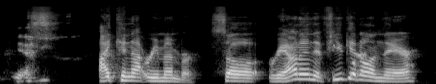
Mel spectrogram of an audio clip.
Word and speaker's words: Rhiannon: Looks like we have an excellent question from Rhiannon. Yes, I said it right this time. I finally got it. Every time Claude always tells us, it's like the famous singer.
